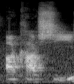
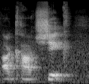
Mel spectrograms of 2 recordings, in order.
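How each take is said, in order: First: The word ends without a k sound. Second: The word ends with a k sound. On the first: "my friends who are in the know pronounce it as Akashi" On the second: "I would have pronounced it as Akashic"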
